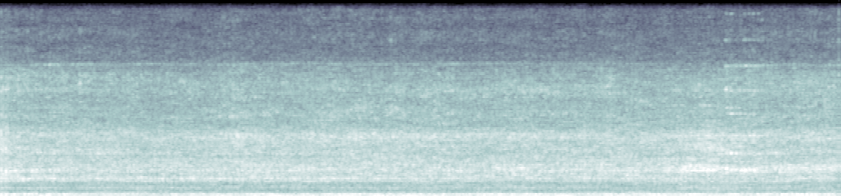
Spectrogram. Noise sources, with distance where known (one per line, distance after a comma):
jackhammer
